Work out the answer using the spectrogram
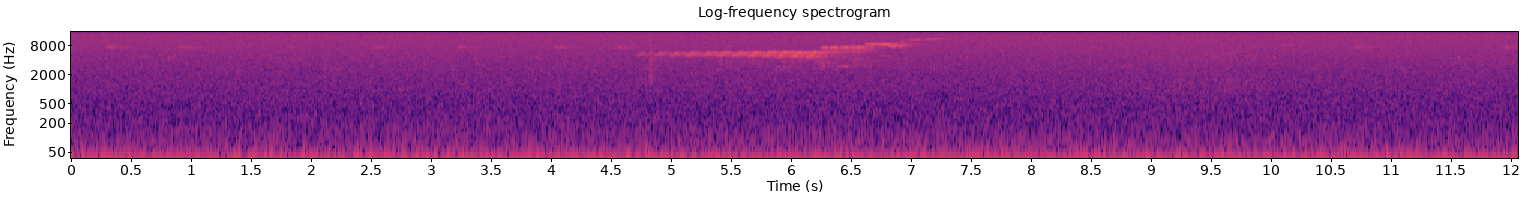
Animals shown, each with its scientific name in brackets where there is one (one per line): Blackburnian Warbler (Setophaga fusca)
Hermit Thrush (Catharus guttatus)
